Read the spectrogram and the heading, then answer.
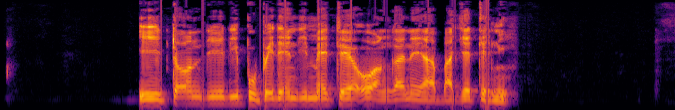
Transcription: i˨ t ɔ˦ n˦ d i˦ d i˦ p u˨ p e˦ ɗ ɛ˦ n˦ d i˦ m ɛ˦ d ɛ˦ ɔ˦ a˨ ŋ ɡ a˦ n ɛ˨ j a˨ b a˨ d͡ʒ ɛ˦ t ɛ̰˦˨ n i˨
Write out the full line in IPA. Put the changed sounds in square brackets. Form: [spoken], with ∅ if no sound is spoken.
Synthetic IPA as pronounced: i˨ t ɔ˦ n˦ d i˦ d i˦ p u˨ p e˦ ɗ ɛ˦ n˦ d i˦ m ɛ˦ [t] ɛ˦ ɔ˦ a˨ ŋ ɡ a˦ n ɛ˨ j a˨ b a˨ d͡ʒ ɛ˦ t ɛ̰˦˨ n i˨

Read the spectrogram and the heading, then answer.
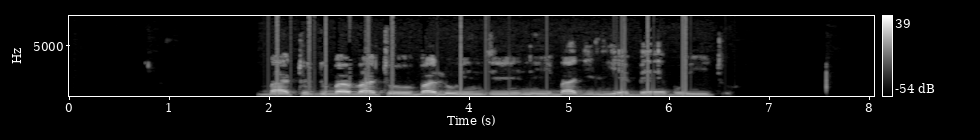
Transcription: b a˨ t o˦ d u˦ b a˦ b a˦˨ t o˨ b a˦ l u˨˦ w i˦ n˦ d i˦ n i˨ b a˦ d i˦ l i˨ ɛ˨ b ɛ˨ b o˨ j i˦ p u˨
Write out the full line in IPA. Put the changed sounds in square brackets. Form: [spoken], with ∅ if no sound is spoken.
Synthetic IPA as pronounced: b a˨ t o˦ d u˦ b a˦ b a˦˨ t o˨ b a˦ l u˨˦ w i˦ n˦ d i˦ n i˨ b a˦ d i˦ l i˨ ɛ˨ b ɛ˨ b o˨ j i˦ [t] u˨

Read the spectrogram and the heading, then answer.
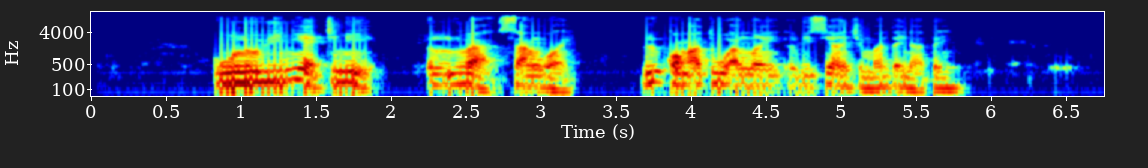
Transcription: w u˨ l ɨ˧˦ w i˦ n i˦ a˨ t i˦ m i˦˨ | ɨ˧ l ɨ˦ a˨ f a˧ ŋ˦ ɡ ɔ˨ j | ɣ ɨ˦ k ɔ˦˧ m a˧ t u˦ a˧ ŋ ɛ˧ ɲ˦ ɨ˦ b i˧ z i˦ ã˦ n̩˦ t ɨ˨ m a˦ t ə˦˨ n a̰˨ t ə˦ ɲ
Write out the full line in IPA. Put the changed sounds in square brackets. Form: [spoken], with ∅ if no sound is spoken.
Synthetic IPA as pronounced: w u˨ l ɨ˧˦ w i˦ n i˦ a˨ t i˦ m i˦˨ | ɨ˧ l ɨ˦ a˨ [s] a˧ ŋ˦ ɡ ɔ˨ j | ɣ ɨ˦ k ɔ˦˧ m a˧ t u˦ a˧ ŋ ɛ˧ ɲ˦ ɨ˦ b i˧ [s] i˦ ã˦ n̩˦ [t͡ʃ] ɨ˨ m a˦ t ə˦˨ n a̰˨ t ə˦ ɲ

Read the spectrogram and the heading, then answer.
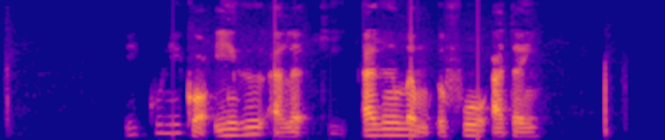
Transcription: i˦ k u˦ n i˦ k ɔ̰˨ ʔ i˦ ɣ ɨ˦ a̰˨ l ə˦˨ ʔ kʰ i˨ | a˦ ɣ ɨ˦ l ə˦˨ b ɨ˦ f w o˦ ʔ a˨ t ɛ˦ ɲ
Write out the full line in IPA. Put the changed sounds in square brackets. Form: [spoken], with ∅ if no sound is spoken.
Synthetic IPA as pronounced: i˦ k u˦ n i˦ k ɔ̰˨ ʔ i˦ ɣ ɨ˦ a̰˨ l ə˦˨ ʔ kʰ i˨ | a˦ ɣ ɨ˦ l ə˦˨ [m] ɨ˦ f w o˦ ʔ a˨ t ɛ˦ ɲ

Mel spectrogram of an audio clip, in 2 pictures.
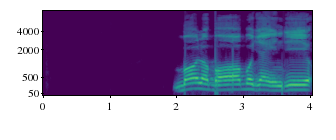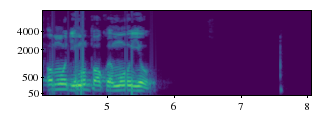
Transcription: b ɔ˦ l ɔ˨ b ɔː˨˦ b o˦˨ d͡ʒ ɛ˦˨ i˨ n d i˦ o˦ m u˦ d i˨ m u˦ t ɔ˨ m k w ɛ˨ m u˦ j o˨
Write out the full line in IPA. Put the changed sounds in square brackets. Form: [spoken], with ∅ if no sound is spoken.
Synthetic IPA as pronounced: b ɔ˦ l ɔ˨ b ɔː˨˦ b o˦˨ d͡ʒ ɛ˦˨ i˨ n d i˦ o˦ m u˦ d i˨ m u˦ [p] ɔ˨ [∅] k w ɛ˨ m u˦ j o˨

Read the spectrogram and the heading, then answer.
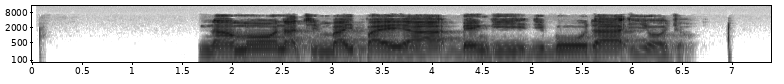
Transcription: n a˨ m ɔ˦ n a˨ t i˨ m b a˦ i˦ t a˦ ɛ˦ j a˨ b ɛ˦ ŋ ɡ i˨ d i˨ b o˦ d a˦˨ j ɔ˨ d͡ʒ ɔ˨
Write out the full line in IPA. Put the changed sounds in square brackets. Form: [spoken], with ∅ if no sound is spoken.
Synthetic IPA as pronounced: n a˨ m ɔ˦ n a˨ t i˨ m b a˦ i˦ [p] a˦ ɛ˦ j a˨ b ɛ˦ ŋ ɡ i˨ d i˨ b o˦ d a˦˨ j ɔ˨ d͡ʒ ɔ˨

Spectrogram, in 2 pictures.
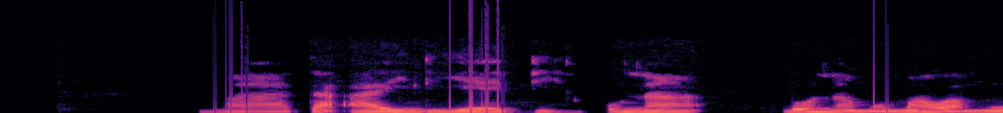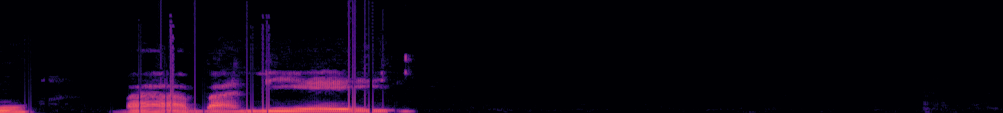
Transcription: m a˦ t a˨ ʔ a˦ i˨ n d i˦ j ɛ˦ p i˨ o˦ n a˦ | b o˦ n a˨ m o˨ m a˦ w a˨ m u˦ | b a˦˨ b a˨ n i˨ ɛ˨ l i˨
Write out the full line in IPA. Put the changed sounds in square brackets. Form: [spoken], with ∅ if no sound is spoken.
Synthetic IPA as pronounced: m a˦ t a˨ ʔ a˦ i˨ n d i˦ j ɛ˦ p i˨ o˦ n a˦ | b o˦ n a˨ m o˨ m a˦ w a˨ m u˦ | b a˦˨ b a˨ n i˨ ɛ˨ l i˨

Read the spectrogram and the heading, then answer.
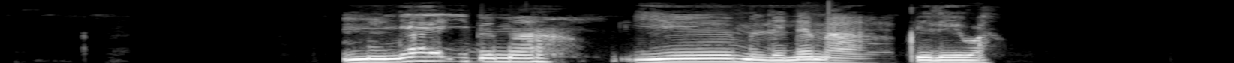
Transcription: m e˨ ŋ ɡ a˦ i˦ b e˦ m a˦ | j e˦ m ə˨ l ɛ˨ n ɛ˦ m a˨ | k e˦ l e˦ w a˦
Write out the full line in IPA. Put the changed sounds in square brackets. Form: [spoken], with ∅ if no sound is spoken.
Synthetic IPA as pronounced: m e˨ ŋ ɡ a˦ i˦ b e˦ m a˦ | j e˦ m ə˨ l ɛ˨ n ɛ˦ m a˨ | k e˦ l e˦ w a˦

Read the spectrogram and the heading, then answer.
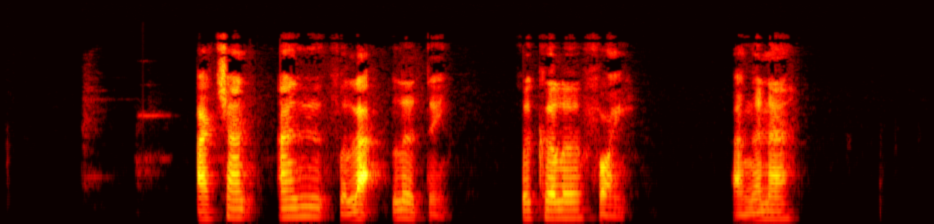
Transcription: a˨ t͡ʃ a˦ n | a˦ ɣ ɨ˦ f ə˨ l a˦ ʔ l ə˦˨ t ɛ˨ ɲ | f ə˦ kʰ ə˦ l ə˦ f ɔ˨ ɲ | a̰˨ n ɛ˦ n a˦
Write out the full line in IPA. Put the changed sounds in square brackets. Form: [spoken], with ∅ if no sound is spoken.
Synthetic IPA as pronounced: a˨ t͡ʃ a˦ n | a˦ ɣ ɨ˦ f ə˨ l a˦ ʔ l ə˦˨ t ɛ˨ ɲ | f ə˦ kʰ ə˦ l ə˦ f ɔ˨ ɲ | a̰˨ [ŋ] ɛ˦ n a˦

